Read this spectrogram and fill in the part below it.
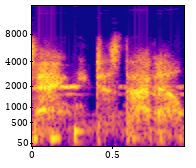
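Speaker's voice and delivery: hushed whisper. Testing whether the echo goes away during a call: whispering. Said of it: "I'll try whispering".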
